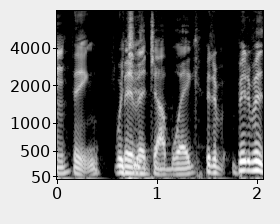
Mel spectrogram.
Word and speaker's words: JuBWeG: before we go thing, which bit of a jubwe.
